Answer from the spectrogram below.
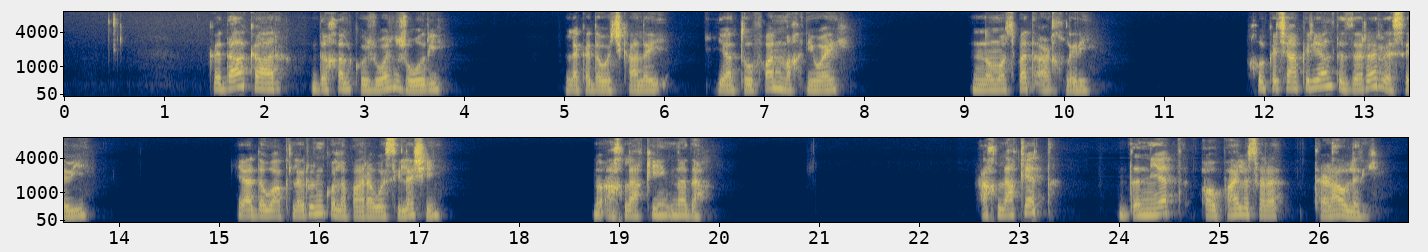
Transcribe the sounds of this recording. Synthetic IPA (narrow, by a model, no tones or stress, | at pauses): kəd̪ɑkɑɾ | d̪əxalkoʒwand̪ʒɣoɾi | ləkad̪əwat͡ʃkʰɑləj | jɑt̪ofɑnməxniwaj | nomʊsbat̪aɽxlaɾi | xokət͡ʃɑpɪɾjɑlt̪azaɾaɾːasawi | jɑd̪əwɑklaɾuŋkolapɑɾawasilaʃi | noʔaxlɑqinad̪a | axlɑqijat̪ | d̪ənijat̪ | awpɑjlosaɾa | t̪ʰaɽɑwlaɾi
